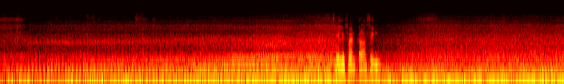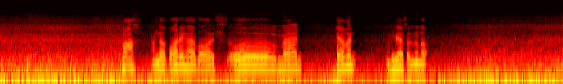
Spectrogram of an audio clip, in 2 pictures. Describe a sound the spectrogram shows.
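A motorcycle engine hums and revs up and down between gear shifts.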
